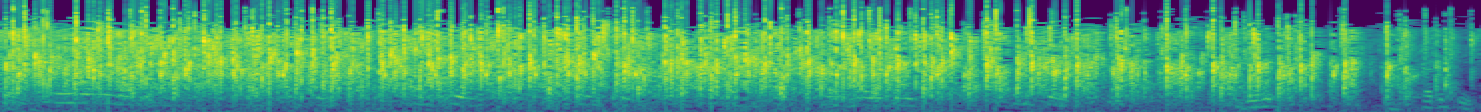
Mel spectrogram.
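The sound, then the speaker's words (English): A room full of people applauds a filmmaker after she spoke about her films, steadily for about nine seconds, a dense, even roar of many hands clapping that thins slightly toward the end, with faint voices mixed in. “If I could ask you to give a round of applause, please.”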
